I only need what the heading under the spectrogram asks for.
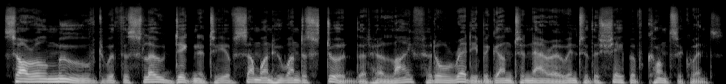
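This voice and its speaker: Really deep guy reading a detective story in first person, serious and measured, lots of rise and fall. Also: animated, a little mellow, no echo, studio quality. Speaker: narrator.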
